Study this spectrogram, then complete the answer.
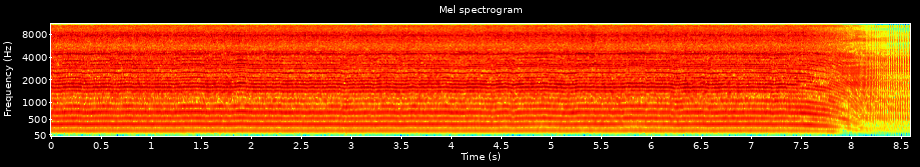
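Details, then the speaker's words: Warm MDS 68 FS Pro engine during break-in on 11x8 prop, still tight with a high pinch: steady high buzz holding even pitch, then cuts and winds down; running well, just slightly rich. "It's pretty warm. I mean, it's running pretty well. It's still, you can hear that it's still really tight. It's got a really high pinch still, even though it's pretty darn warm."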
